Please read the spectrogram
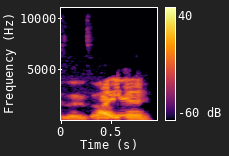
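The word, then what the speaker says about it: Kiyan: Cayenne. Like the pepper, yeah. Really? Pronounce this like that? Oh, exactly like that, yeah.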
